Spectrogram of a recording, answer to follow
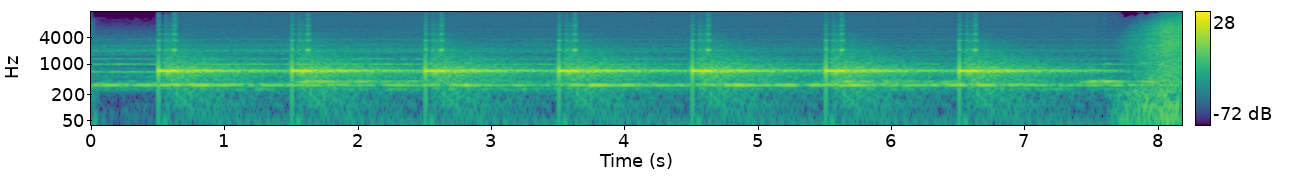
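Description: Electronic sonar-like pings, one about every second, seven in all, each fading out over a steady low hum, ending in a whoosh.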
